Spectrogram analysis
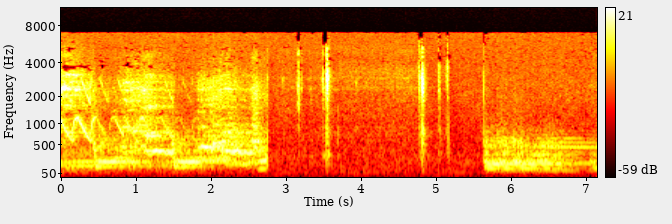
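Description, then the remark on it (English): A police car's siren wails in rising and falling sweeps over a rumbling engine as the car speeds off toward the precinct house, cuts off abruptly, leaving a few faint clicks, then the engine drone returns loudly. “Hit the gas and turn on the squealer.”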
